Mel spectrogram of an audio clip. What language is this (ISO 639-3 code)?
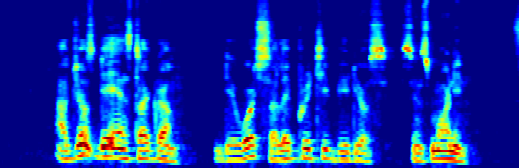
pcm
